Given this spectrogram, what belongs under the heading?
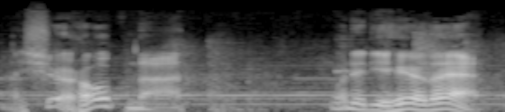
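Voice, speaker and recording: A man's voice: on the high side, huge pitch swings, moderate pace, creaky, exaggerated voice. A man playing a plain-spoken, unflustered New York bartender in a radio drama, laconic and matter-of-fact. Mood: unimpressed. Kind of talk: dramatized radio-play dialogue. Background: music.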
